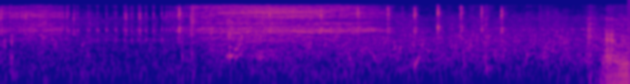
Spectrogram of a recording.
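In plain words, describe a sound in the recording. A fishing reel whirs as a line is cast out.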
